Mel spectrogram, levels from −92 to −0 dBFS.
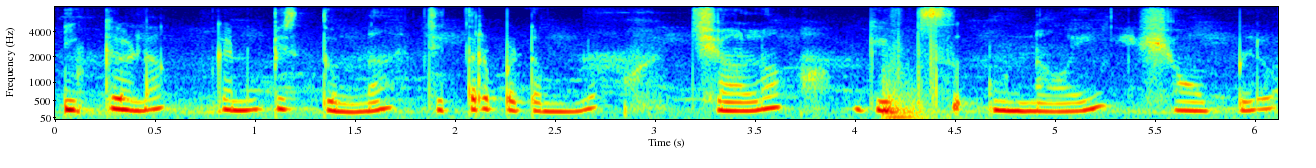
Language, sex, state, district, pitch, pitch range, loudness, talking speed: Telugu, female, Andhra Pradesh, Sri Satya Sai, 250 Hz, 235-275 Hz, -18 LUFS, 90 wpm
